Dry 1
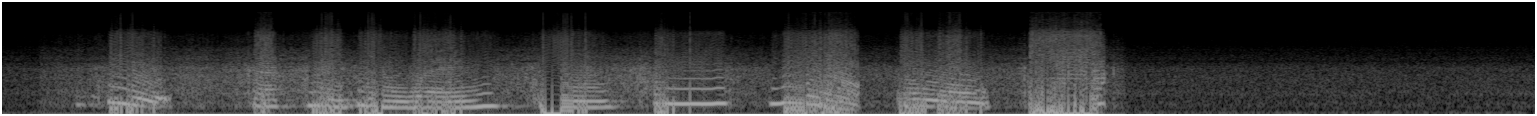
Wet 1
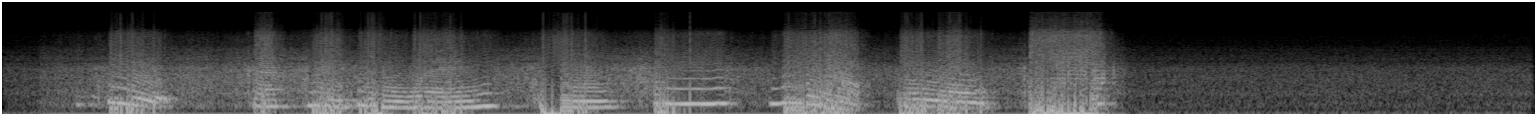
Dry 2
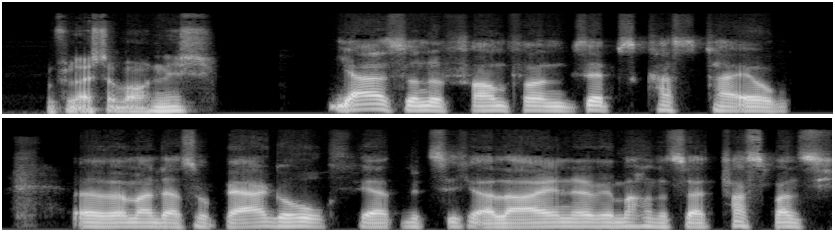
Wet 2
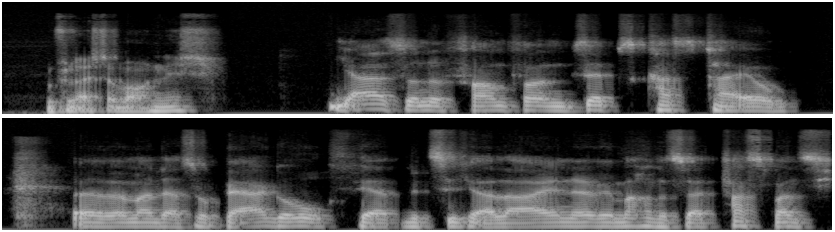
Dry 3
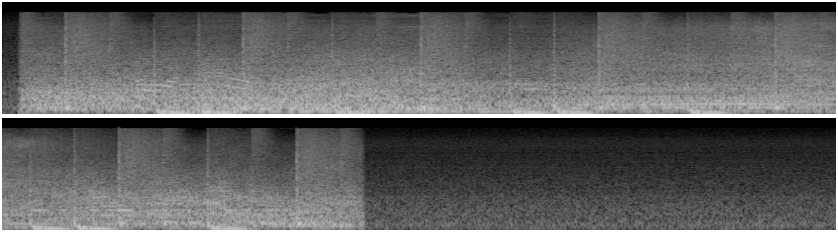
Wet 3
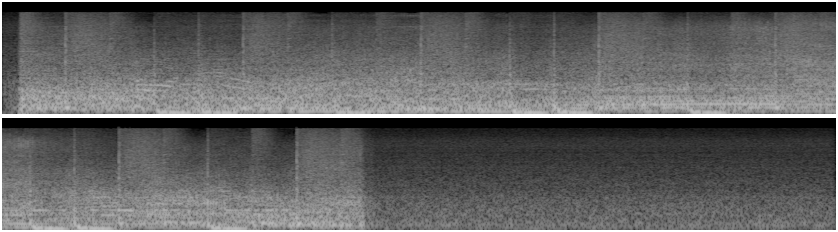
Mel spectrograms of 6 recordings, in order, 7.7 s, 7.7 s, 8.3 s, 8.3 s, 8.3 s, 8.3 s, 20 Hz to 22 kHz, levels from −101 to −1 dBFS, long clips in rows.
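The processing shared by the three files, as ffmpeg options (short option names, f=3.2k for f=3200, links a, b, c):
-af "adynamicequalizer=threshold=0.0316:dfrequency=200:dqfactor=0.79:tfrequency=200:tqfactor=0.79:attack=5:release=100:ratio=0.375:range=2:mode=cutabove:tftype=bell,acompressor=threshold=-33dB:ratio=12,aecho=1:1:32|56:0.15|0.211,volume=6dB"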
